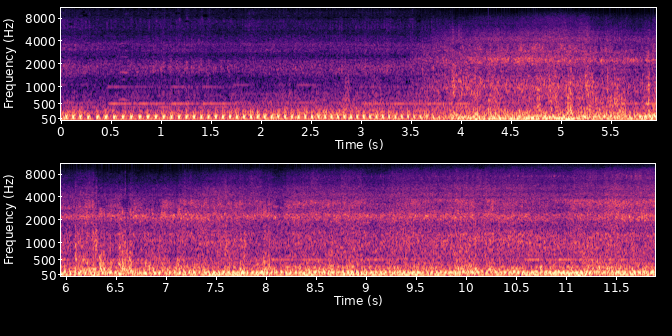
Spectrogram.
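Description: Motorcycle engine running steadily at road speed, its firing pulses even, with wind rushing over the microphone; the sound grows louder and noisier about four seconds in.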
